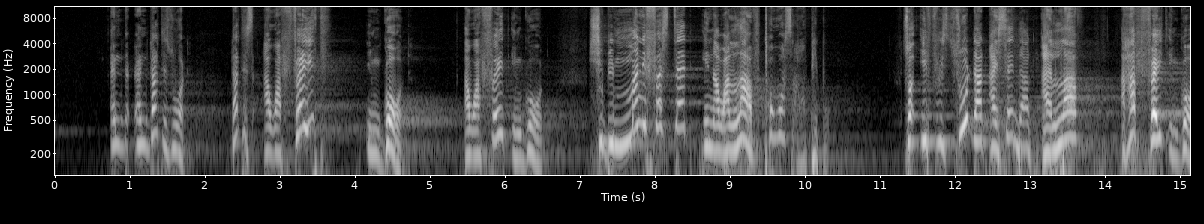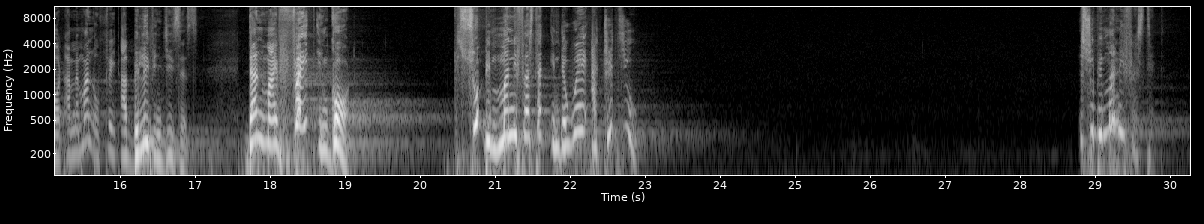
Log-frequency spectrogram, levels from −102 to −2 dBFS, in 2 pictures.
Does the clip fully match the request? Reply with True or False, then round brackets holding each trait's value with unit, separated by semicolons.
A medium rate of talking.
False (130 wpm)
